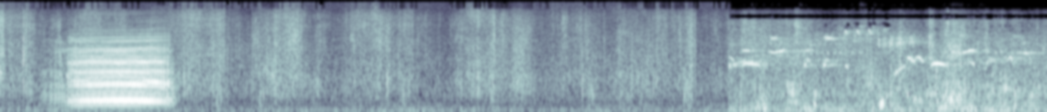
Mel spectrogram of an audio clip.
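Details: Cow on a lush green meadow in the countryside, searching for food: one loud, long harmonic moo of about a second, steady then falling slightly, followed by quieter background and small birds chirping.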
